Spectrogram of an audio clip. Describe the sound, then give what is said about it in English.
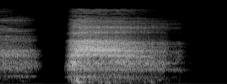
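A deep breath taken alone: a short, soft intake, a brief pause, then a longer, louder, airy breath that holds steady for over a second before fading. “Relax a little bit more. Take a deep breath.”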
